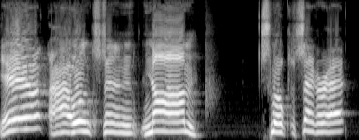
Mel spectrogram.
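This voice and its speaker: A man's put-on character voice, high in pitch, at a very slow pace. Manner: mocking.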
